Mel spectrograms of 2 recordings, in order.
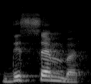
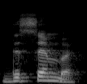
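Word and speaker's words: Dezember: That sounds like December. Now Z is pronounced like S, so we'll say like December.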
